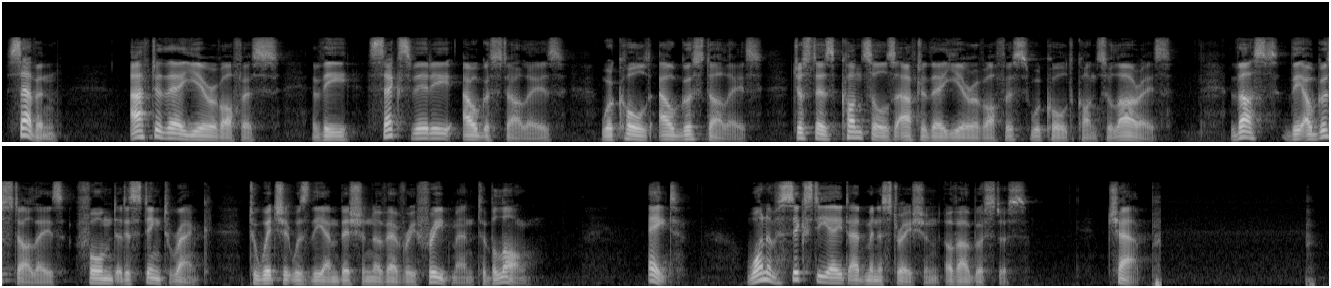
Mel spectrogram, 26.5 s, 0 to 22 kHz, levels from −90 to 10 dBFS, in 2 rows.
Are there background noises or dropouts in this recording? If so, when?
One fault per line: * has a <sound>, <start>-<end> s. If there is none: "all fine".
all fine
